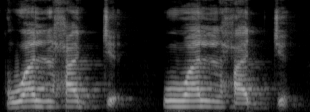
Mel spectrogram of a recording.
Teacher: یہ جیم پر جو ہے زیر آیا ہے، ادھر ہم وقف کرتے ہیں، تو وقف کی صورت میں ہم اس طرح پڑھیں گے، غور سے سنیے۔ والحج جیم پر جو ہے ہم قلقلہ کریں گے، ٹھیک ہے، جیم کو جھٹکے کے ساتھ پڑھیں گے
